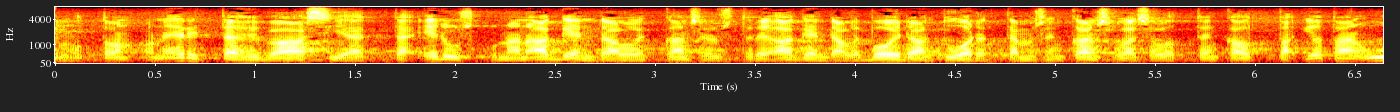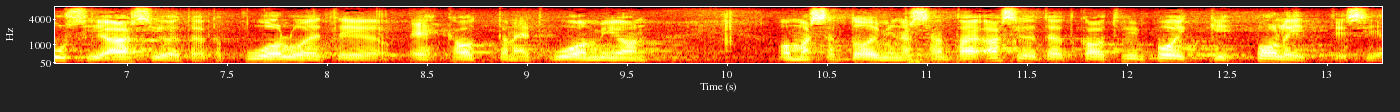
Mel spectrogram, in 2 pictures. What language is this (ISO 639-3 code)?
fin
